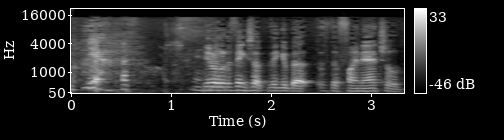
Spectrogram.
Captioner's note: laughter from the panel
